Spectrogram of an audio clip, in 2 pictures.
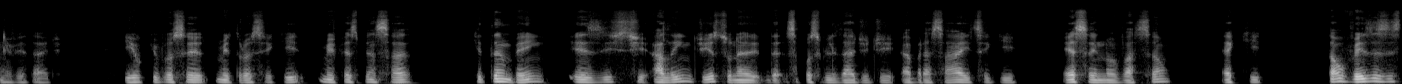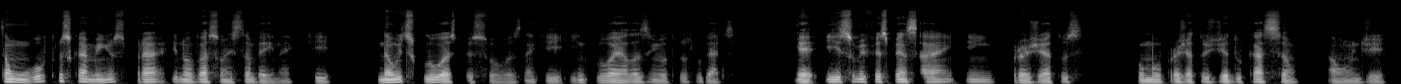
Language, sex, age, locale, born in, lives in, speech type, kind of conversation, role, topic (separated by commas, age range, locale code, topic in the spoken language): Portuguese, male, 30-34, pt-BR, Brazil, Portugal, conversation, advice, user, Como posso estabelecer limites no trabalho sem criar conflitos?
